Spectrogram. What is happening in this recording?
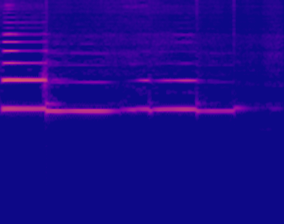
A G-F# trill on the alto sax.
sax, trill, smith, howie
